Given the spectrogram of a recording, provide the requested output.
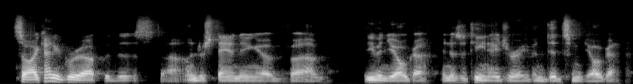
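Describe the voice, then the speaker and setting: With an American accent, a man talks at a fairly quick pace in a very deep, low pitch. The background is quiet. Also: ordinary pitch variation. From Kentucky, US South. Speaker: yoga teacher. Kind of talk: interview. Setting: video call. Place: home room. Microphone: earbuds.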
